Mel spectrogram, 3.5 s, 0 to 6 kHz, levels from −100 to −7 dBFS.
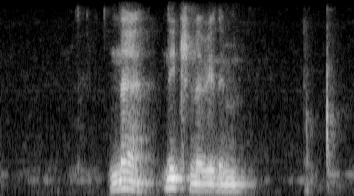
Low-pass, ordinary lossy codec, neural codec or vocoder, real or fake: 5.4 kHz; Opus, 16 kbps; none; real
